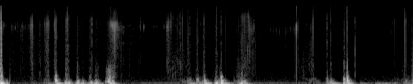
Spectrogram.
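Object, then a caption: Silicone ear of a binaural microphone, scraped with a metal-tipped ear pick. A metal-tipped wooden ear pick scrapes inside the ear canal of a soft silicone ear on a white box binaural microphone. The result is close, muffled scraping and thudding in irregular bursts, deep and boomy with faint bright crackles on top.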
